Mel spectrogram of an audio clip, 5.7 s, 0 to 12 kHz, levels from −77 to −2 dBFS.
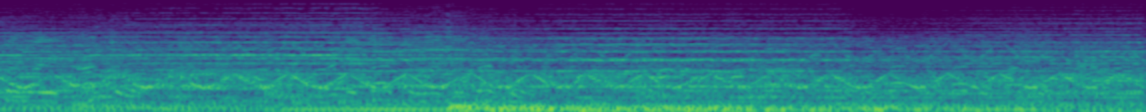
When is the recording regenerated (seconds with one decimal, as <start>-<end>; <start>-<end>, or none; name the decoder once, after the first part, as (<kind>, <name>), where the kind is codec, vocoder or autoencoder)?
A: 0.4-1.4 (vocoder, Vocos)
